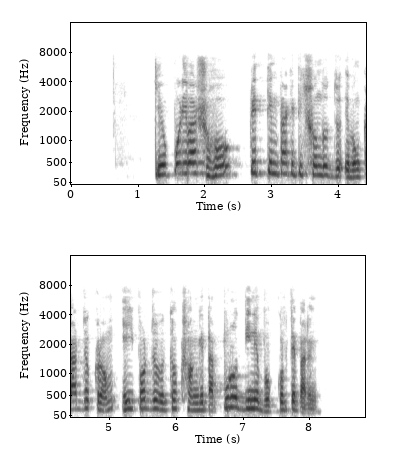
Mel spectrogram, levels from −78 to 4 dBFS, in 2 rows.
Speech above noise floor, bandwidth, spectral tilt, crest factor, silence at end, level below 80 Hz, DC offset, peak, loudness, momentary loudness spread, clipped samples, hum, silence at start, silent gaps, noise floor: 71 dB; 7.8 kHz; -6.5 dB/octave; 14 dB; 0.75 s; -60 dBFS; under 0.1%; -4 dBFS; -17 LUFS; 5 LU; under 0.1%; none; 1.25 s; none; -88 dBFS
